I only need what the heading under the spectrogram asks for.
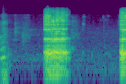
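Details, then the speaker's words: Two loud, rough, voiced belches separated by silence from gamers in a burp compilation; burping. "You guys burp like that. I don't get how he burps like that. It's an instinct. What did you drink, a cow?"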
